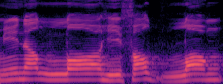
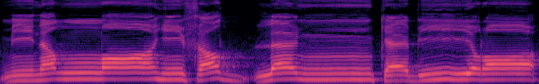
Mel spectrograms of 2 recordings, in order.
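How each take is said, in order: First: The l sound is heavy and thick. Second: The l sound is light and thin. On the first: The speaker calls it wrong. "Tidak boleh kita baca" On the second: The speaker calls it right. "lam ... dibaca dengan sifatnya ... sifat yang nipis"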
